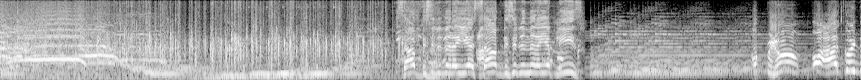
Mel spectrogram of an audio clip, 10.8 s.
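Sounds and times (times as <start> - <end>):
crowd applause and cheering: 0.0 - 6.4
speech: 5.1 - 7.4, 10.4 - 10.7.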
